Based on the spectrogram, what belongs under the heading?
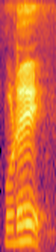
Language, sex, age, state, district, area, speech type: Marathi, male, 45-60, Maharashtra, Amravati, urban, read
